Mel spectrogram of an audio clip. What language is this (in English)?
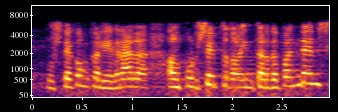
Catalan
